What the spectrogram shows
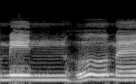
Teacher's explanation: نون ساکن کے بعد حروف حلقی میں سے ہا آیا ہے، اظہار حلقی ہوگا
